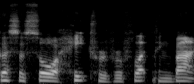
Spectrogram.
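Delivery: plain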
